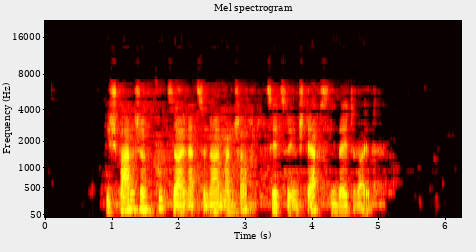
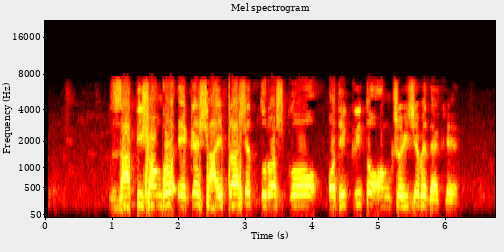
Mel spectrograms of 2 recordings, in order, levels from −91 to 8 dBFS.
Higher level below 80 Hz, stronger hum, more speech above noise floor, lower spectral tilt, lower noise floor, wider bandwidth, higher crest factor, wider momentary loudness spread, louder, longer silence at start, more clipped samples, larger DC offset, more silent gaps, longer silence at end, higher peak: about the same, -54 dBFS vs -54 dBFS; neither; first, 49 dB vs 40 dB; first, -4.5 dB/octave vs -3 dB/octave; first, -69 dBFS vs -52 dBFS; about the same, 7.4 kHz vs 7.8 kHz; first, 20 dB vs 12 dB; first, 10 LU vs 6 LU; second, -20 LUFS vs -11 LUFS; about the same, 0.9 s vs 1 s; neither; neither; neither; first, 1.15 s vs 0.6 s; about the same, -2 dBFS vs 0 dBFS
